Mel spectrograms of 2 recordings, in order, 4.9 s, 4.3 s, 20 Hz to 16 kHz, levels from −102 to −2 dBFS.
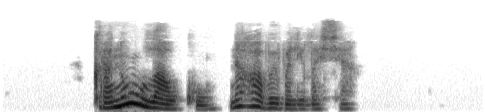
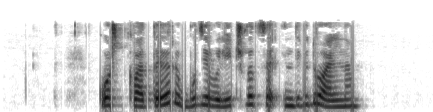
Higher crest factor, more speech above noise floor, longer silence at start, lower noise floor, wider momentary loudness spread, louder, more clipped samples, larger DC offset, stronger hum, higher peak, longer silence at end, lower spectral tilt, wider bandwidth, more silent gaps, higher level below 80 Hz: about the same, 16 dB vs 18 dB; first, 72 dB vs 54 dB; about the same, 0.95 s vs 1.05 s; first, -87 dBFS vs -70 dBFS; first, 19 LU vs 7 LU; about the same, -15 LUFS vs -17 LUFS; neither; neither; neither; about the same, -2 dBFS vs 0 dBFS; first, 1.35 s vs 0.75 s; first, -8 dB/octave vs -2.5 dB/octave; about the same, 8 kHz vs 8 kHz; neither; second, -60 dBFS vs -54 dBFS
